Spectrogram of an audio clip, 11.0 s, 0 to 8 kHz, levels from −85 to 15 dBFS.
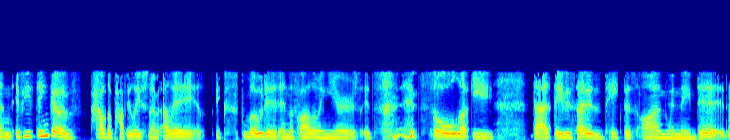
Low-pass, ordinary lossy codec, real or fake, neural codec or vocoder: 7.2 kHz; AAC, 16 kbps; real; none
